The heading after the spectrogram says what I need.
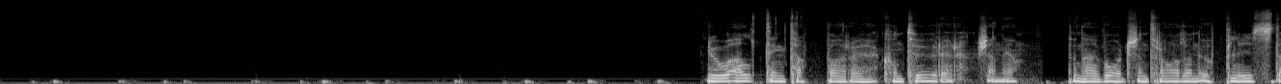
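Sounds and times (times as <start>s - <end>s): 
constant faint hum: 0.0s - 12.7s
quickening heartbeat thumping: 0.3s - 6.9s
speech: 7.1s - 12.7s.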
